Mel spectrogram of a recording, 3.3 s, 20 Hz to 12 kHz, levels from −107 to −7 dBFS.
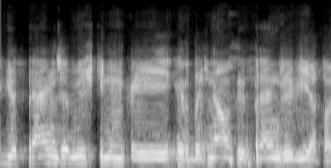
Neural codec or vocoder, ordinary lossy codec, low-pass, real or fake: codec, 44.1 kHz, 3.4 kbps, Pupu-Codec; MP3, 96 kbps; 10.8 kHz; fake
